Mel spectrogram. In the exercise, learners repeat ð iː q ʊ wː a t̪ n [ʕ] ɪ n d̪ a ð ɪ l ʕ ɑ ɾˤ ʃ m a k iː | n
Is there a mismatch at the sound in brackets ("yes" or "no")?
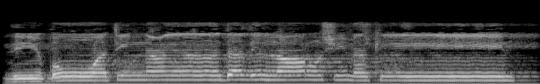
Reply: no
